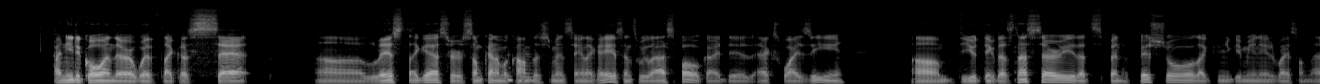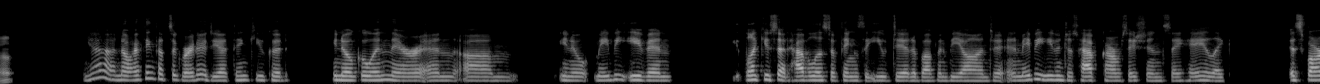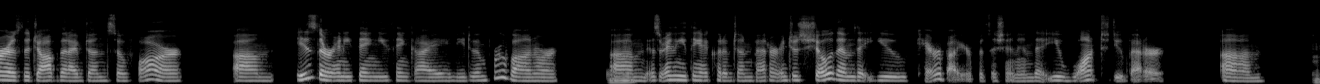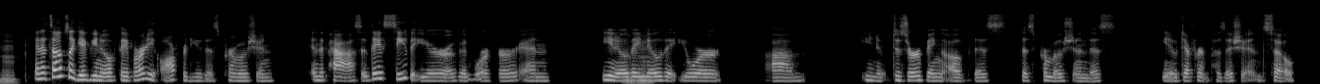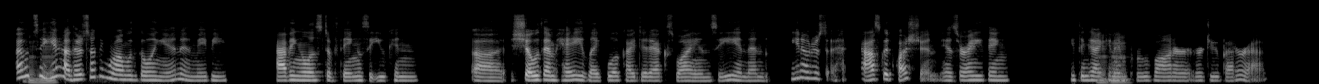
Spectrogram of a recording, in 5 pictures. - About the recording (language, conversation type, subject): English, advice, How can I position myself for a promotion at my company?
- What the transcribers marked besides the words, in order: tapping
